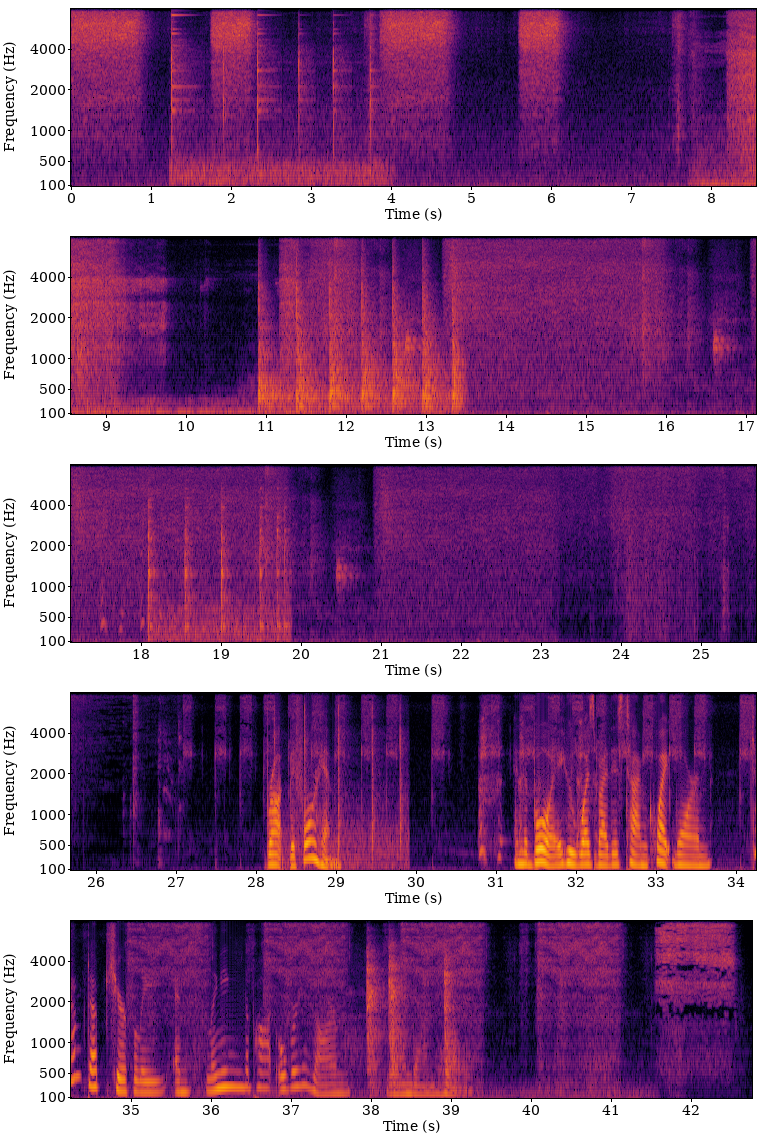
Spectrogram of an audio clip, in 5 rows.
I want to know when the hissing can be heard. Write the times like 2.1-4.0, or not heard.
0.0-42.7.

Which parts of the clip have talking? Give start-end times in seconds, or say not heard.
28.1-29.1, 31.2-39.3.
